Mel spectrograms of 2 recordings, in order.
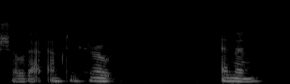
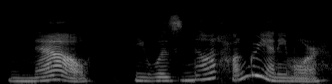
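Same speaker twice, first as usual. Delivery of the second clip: lively storybook read-aloud with counting; reading to children; 3 dB louder, slower than usual. Acted. Teacher reading the caterpillar book to children, lively storytime voice. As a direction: read it like storytime for little kids.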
